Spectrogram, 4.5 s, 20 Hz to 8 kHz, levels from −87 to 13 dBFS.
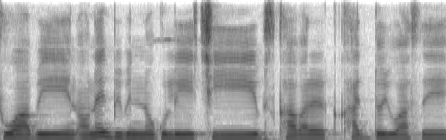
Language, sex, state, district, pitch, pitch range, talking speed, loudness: Bengali, female, Tripura, West Tripura, 205 Hz, 205-210 Hz, 105 wpm, -16 LUFS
